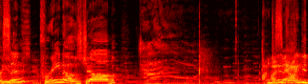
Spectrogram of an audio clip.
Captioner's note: laughing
